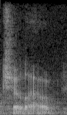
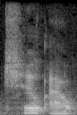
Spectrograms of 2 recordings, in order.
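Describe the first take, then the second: First: Whispered repeat. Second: Said in the usual way. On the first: Real, not acted. Repeating a phrase to herself.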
